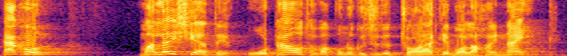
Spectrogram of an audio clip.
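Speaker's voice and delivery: ordinary talk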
